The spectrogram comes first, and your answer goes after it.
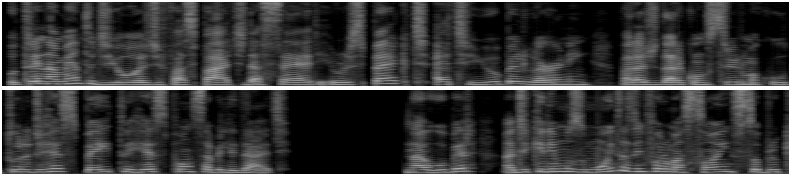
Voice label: elearning training corporate professional female brazilian portuguese; uber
